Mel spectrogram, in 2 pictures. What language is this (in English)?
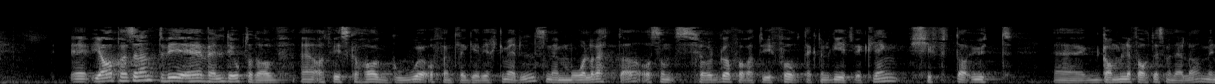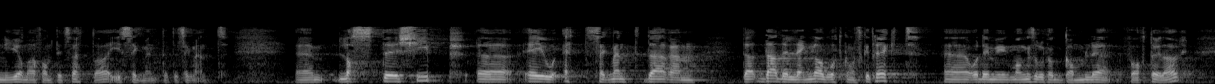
Norwegian Nynorsk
